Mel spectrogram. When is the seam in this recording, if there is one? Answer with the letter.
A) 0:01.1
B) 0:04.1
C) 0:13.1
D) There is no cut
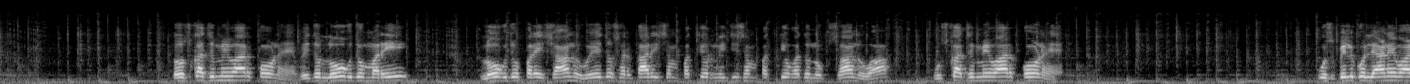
A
